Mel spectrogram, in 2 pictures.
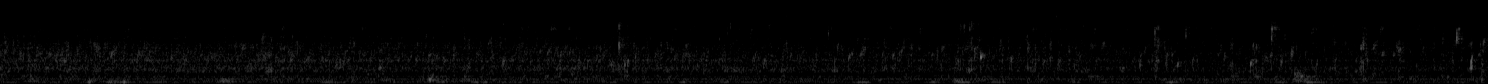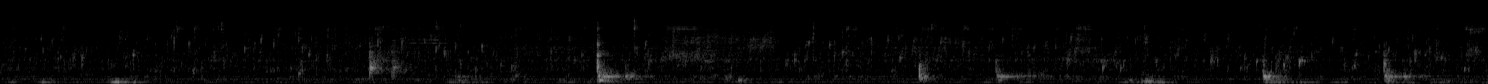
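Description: Masala frying faintly in oil in a nonstick kadai as raw chicken pieces go in and are stirred with a wooden spoon. Scattered knocks and scrapes of the spoon against the pan grow more frequent and louder in the second half.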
